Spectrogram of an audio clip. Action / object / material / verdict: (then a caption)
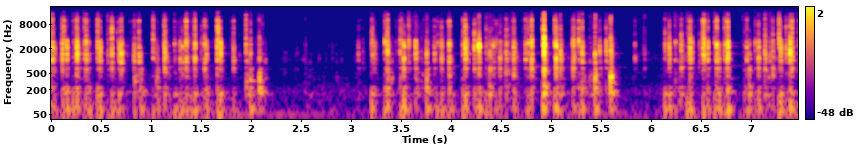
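tap / plastic mechanical keyboard / plastic / none. Fingertips with long nails type fast on a backlit optical linear plastic mechanical keyboard with white and blue plastic keycaps. Rapid bursts of bright, sharp clacks with very short decay are broken by two brief pauses where only a faint hush remains.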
